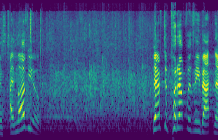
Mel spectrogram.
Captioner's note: audience applauds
